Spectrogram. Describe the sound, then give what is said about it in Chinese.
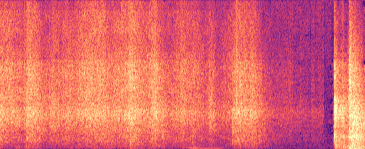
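A door closes with a single sudden thud near the end, heavy and loud, as a mother and daughter shut it behind them and leave the home, after a few seconds of faint, quiet background hiss with no talking. “母女俩关门出去之后，屋里一下就安静了。”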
